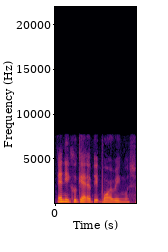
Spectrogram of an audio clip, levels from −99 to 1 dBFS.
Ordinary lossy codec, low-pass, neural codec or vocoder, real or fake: none; none; codec, 16 kHz, 0.8 kbps, ZipCodec; fake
